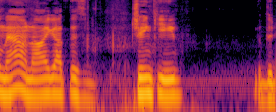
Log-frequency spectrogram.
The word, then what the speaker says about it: Jinkey: sent me um so it's pronounced jinky so if you watch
